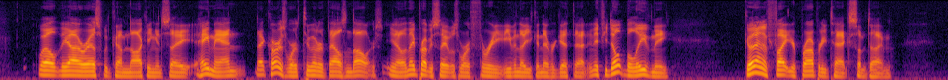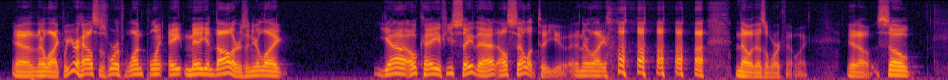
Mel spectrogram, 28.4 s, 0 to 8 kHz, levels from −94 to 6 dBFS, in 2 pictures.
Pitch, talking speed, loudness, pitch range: 115 Hz, 190 wpm, -21 LUFS, 105-140 Hz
